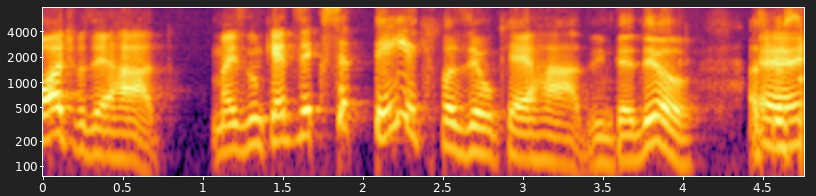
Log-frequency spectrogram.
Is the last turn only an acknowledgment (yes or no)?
yes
